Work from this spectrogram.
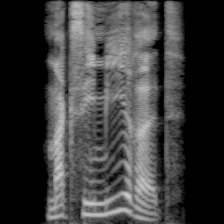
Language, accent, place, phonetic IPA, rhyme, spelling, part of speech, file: German, Germany, Berlin, [ˌmaksiˈmiːʁət], -iːʁət, maximieret, verb, De-maximieret.ogg
- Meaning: second-person plural subjunctive I of maximieren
